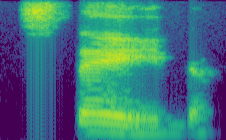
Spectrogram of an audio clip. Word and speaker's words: stayed: of the verb I stayed we got to pronounce that D at the end I stayed home stayed I stayed home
